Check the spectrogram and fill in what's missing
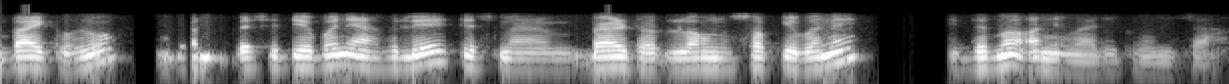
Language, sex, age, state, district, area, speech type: Nepali, male, 60+, West Bengal, Kalimpong, rural, conversation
